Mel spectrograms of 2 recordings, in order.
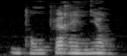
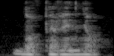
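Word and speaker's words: Dom Pérignon: How do you pronounce it? Dom Perignon. Dom Perignon.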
